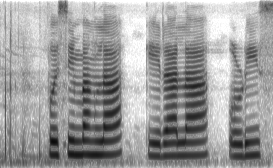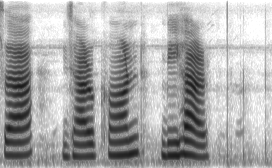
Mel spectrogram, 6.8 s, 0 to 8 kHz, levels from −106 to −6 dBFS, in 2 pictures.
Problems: background sounds at intervals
